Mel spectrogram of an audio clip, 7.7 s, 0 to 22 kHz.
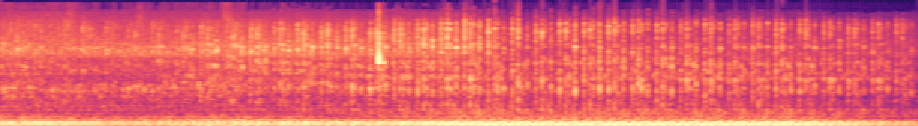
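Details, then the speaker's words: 1963 Ford F100 project truck just picked up: a low V8 idle that swells and sags unevenly instead of holding a flat beat; loping idle, cause not yet known. "All right, new car is here. Maybe you guys can hear it loping."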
